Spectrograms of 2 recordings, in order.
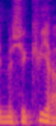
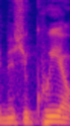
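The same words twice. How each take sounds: First: Said in the usual way. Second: "Queer" said the English way, kwir not kɥir; "Queer" as in English, to play on "Cuir"; pun on Queer. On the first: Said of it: "c'est Monsieur Queer aussi". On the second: Shown as a demonstration. Reviewer punning on the film title, saying "Queer" the English way. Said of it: "j'ai pas dit monsieur".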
